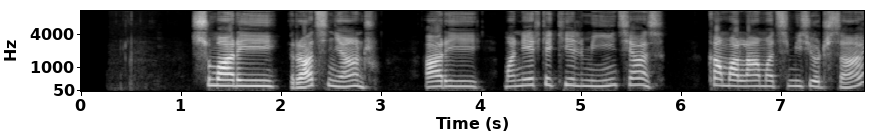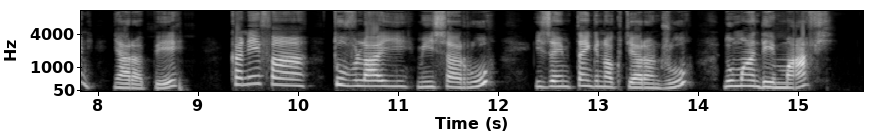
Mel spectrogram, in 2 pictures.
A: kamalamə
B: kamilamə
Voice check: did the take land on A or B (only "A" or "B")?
A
